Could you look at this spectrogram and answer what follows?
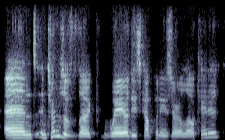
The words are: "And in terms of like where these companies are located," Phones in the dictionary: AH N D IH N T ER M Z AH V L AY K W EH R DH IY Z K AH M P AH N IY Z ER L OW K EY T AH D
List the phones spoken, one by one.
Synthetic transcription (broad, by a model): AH N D IH N T ER M Z AH V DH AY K W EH R DH IY Z K AH M P AH N IY Z ER L OW K EY T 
